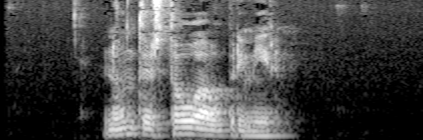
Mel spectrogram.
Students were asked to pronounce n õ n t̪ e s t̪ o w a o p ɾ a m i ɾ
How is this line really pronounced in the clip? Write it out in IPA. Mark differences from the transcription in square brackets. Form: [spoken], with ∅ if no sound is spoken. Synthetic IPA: n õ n t̪ e s t̪ o w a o p ɾ [i] m i ɾ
